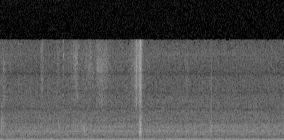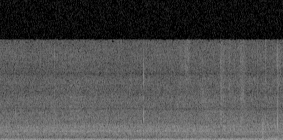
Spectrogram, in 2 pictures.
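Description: A Toyota Sienna minivan's engine idling steadily, heard from behind the van as a constant low hum, with one sharp click about three seconds in.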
